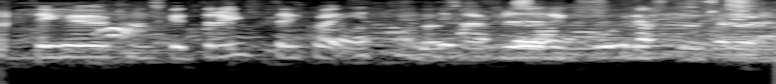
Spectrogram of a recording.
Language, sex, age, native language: Icelandic, female, 13, Icelandic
